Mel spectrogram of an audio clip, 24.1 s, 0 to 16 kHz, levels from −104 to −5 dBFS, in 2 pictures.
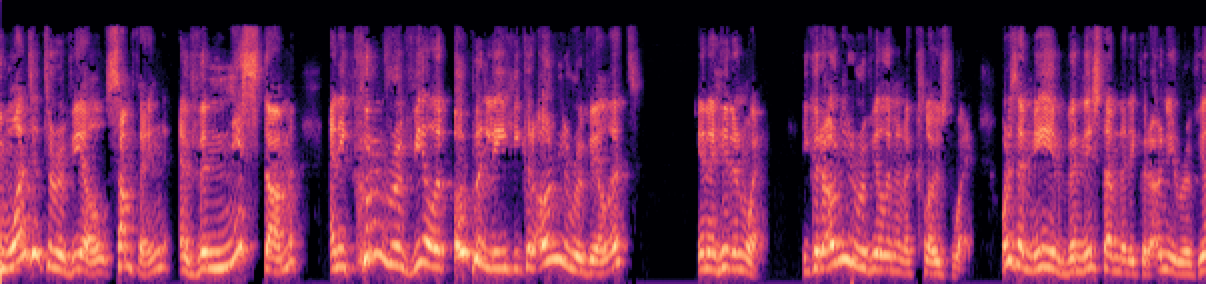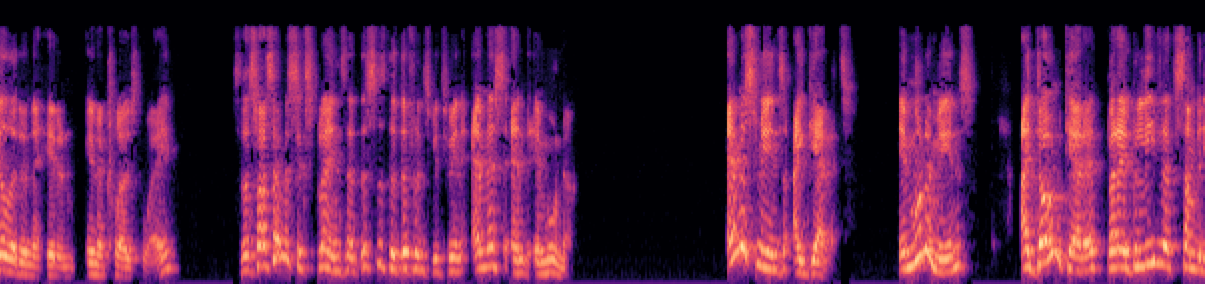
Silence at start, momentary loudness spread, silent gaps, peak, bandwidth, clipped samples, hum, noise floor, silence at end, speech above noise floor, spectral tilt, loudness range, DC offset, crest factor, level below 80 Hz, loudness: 0 s; 11 LU; none; -4 dBFS; 11.5 kHz; under 0.1%; none; under -90 dBFS; 0 s; over 68 dB; -3.5 dB/octave; 7 LU; under 0.1%; 18 dB; -70 dBFS; -22 LUFS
